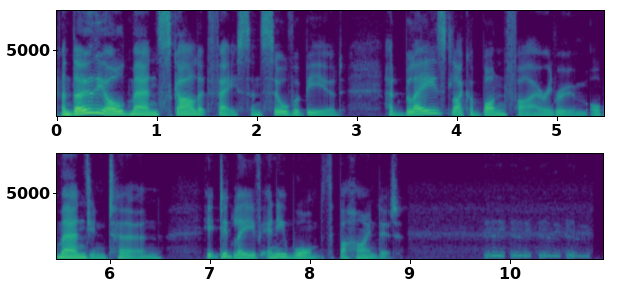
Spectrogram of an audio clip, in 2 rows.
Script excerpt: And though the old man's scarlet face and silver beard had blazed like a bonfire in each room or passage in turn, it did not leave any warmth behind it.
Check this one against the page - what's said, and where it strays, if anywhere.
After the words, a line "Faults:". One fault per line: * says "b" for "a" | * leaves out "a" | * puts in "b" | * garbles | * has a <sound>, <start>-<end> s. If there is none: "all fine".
And though the old man's scarlet face and silver beard had blazed like a bonfire in room or man's in turn, it did leave any warmth behind it.
Faults:
* leaves out "each"
* says "man's" for "passage"
* leaves out "not"
* has a laugh, 9.7-10.8 s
